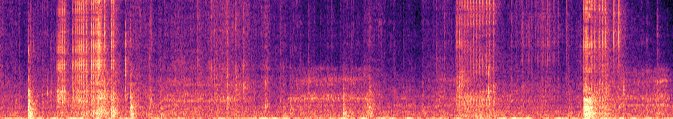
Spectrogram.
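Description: Small metal clicks and scrapes from needle nose pliers bending and twisting thin wreath wire for a Halloween flower wreath, a few sharp ticks close by over a steady low hum, with no talking.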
